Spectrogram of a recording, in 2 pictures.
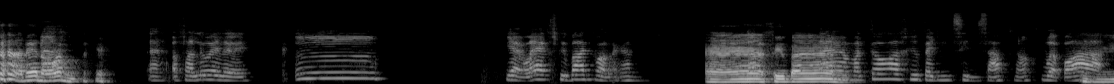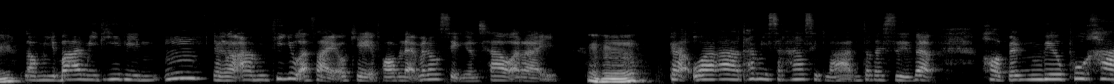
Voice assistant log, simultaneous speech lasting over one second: none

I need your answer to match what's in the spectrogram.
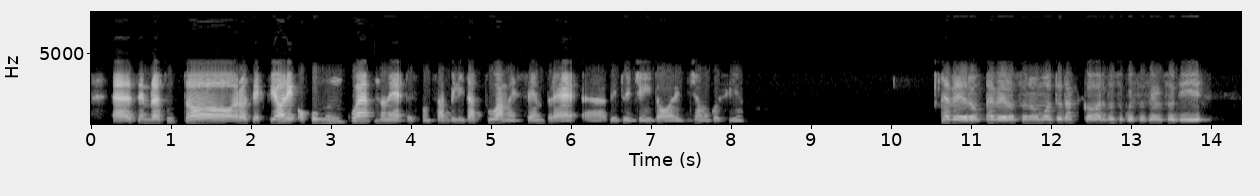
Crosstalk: none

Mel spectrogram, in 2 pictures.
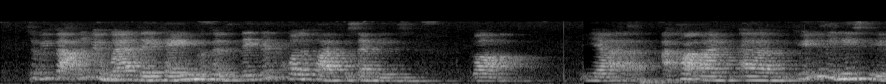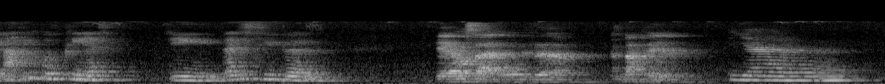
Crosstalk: none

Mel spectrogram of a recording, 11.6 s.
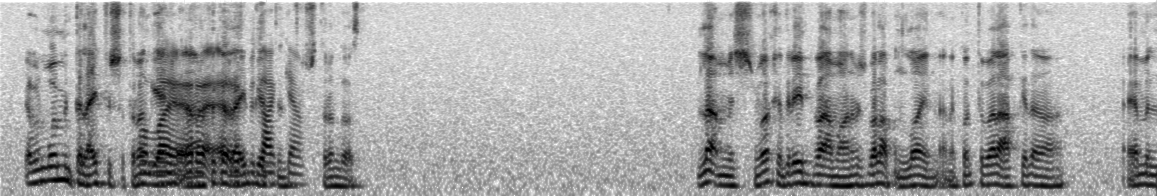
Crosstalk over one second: present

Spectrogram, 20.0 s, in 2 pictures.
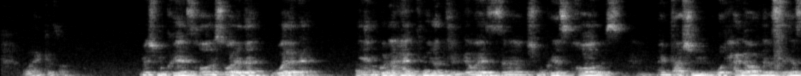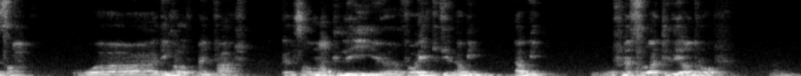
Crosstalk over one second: none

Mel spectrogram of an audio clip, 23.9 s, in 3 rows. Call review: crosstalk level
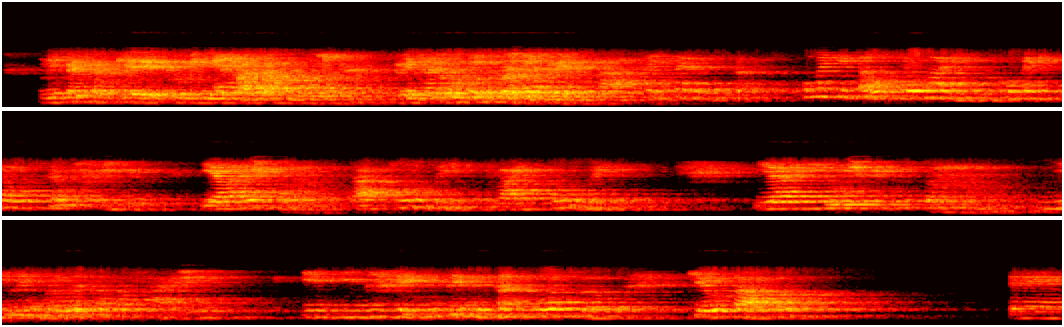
present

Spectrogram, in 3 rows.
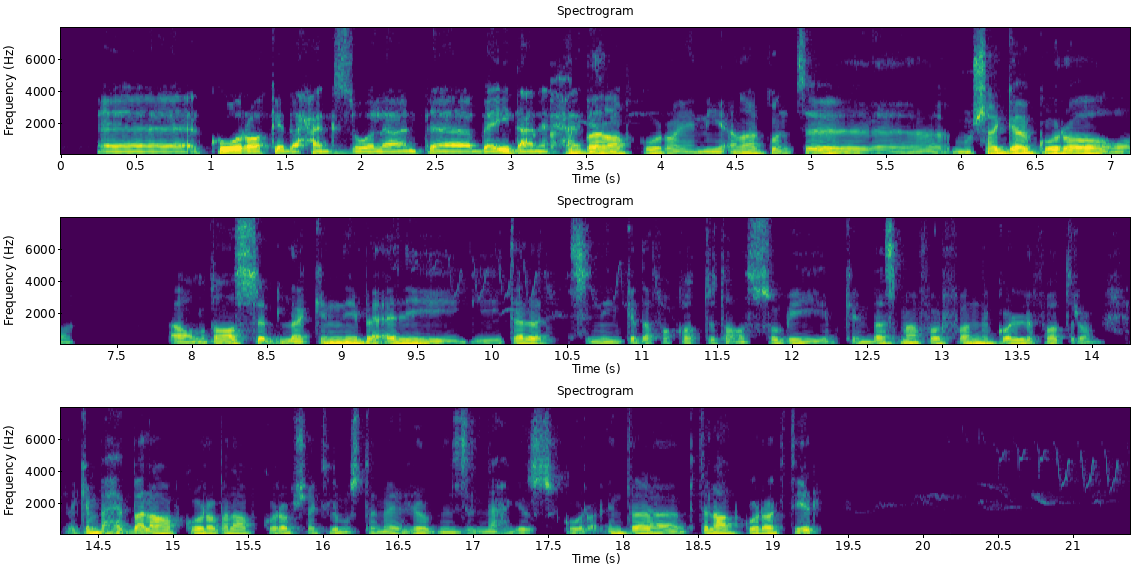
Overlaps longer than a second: none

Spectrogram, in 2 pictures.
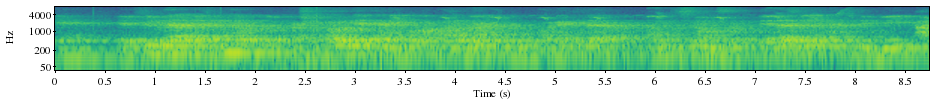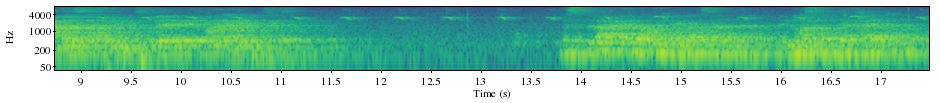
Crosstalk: none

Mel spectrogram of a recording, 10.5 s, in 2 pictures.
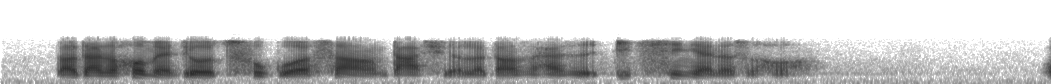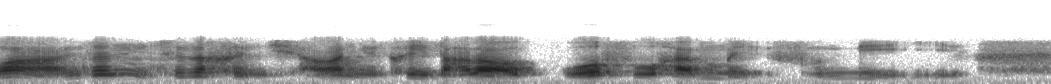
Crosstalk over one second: none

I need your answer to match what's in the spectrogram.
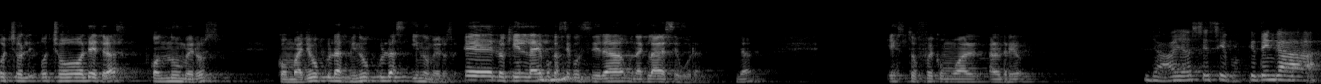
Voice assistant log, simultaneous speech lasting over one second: none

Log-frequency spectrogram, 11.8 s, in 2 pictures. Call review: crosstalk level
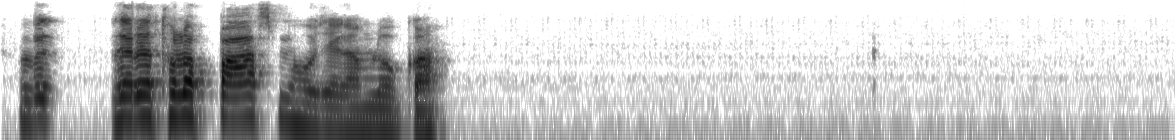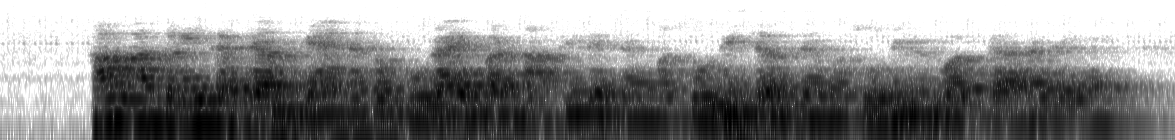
none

